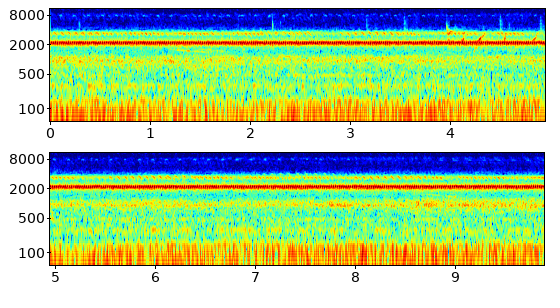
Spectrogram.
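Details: Gippsland, Australia, at dusk: massed cicadas hold a continuous shrill, pulsing drone, while brief chirps from a bird cut in near the middle.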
